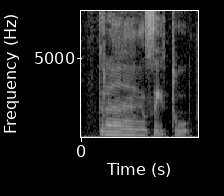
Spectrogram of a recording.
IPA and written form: trɐ̃zitu (trânsito)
